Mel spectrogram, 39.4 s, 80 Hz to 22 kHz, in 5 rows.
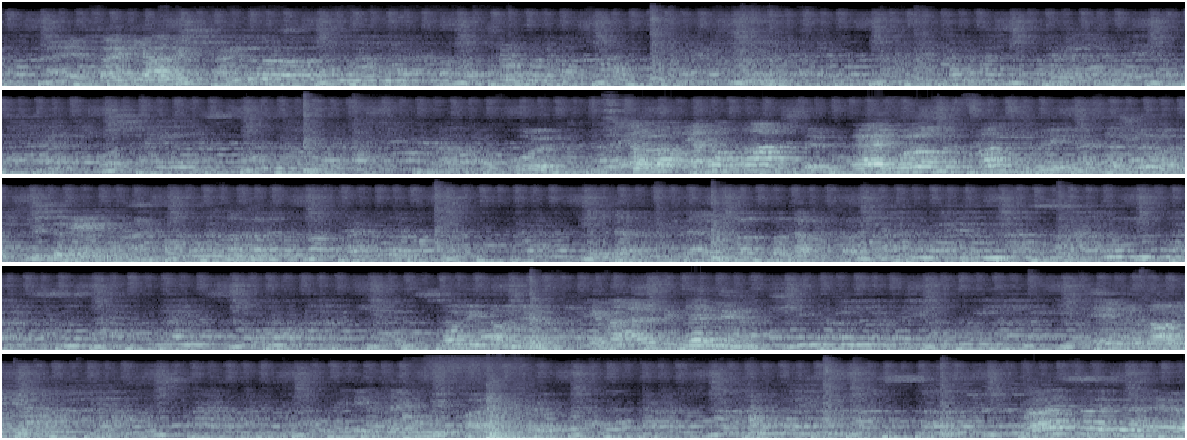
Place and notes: Altenessen - Nord, Essen, Deutschland - stauder klause
Essen, Germany, 19 July 2014, 23:30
